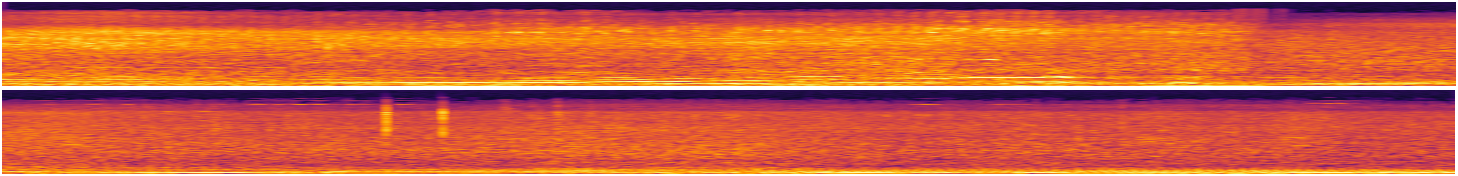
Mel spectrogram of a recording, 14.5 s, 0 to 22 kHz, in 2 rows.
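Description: Lamborghini Murcielago's V12 accelerating, its note rising steadily in pitch for about five seconds. After that comes a lower, steadier engine rumble from Porsche 911 Turbos moving at low speed.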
